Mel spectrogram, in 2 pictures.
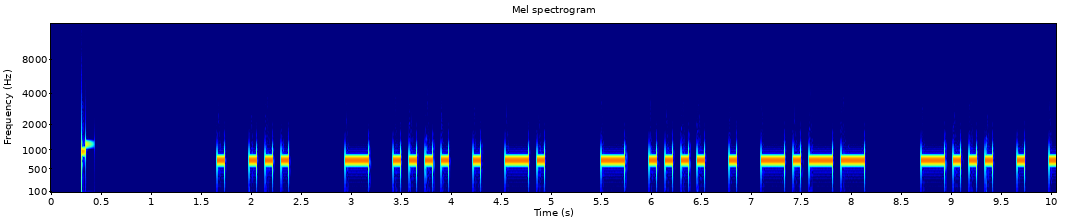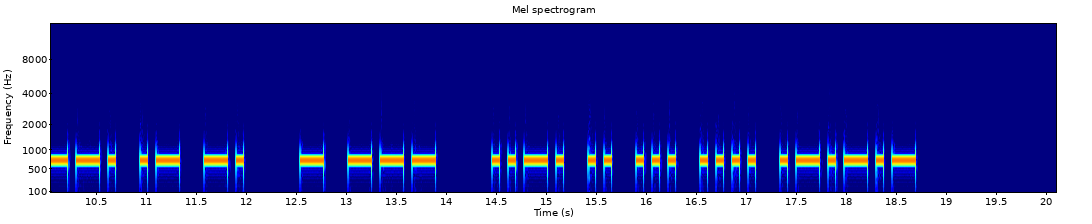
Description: Morse code, heard as a keyed tone, about 15 wpm, 700 Hz. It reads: ES THEN THEY BEGAN TO FISH.
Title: Sentences from Top 300 Words and Abbreviations 15wpm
